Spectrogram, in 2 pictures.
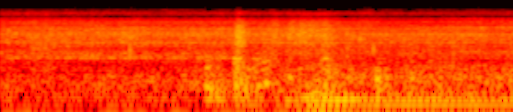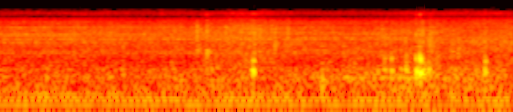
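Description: Subaru Outback's engine idling steadily, a low hum heard from inside the cabin, with a few faint knocks.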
